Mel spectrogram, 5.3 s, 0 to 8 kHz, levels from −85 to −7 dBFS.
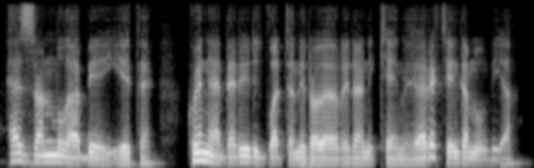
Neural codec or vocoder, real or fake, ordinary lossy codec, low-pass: codec, 16 kHz, 0.5 kbps, X-Codec, HuBERT features, trained on balanced general audio; fake; none; 7.2 kHz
